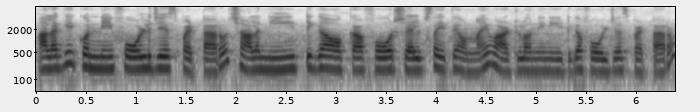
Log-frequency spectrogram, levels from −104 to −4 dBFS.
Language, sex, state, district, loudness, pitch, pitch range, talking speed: Telugu, female, Andhra Pradesh, Visakhapatnam, -23 LUFS, 185 Hz, 175-200 Hz, 180 wpm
